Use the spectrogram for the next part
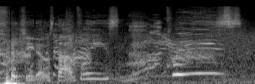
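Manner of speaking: breathy giggling through the plea; laughing plea. Real, not acted. Laughing as he begs Vegito to stop mid-match. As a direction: beg the character to stop through helpless laughter.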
